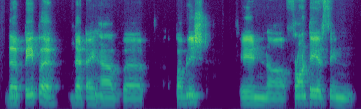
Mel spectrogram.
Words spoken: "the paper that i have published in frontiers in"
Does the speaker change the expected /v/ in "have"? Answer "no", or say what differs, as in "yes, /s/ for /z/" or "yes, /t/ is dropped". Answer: no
